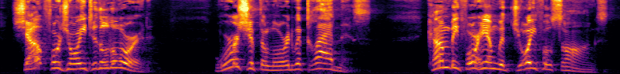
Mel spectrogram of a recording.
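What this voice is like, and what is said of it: Raspy voice. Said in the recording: “my voice is a little raspy.”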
